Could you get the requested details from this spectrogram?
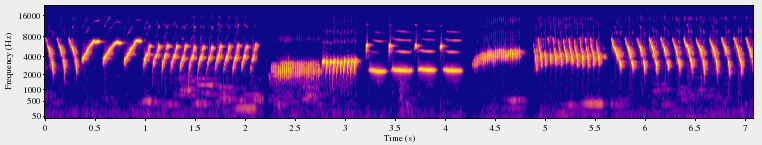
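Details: Gacor canary song, cengkok mewah style, played to train birds such as magpie-robins: rising sweeps, a rapid trill, a harsh buzz, evenly spaced flat whistles, an upward glide, a dense roll and a closing fast trill.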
